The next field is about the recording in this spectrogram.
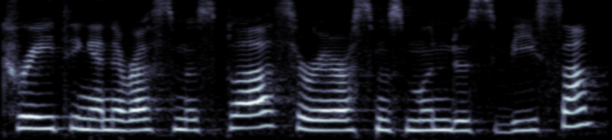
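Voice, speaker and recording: Young finnish woman giving a conference talk, bit high voice, lots of uhs. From Finland. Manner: measured, with frequent fillers. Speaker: presenter. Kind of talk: conference presentation.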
